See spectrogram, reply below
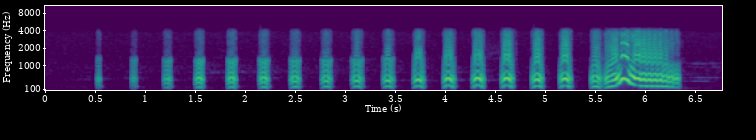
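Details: A barred owl in midtown Tulsa gives about sixteen clipped, rising hoots that speed up over five seconds, then ends in a drawn-out, wavering, falling hoo-aw. No other sounds.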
